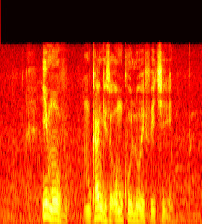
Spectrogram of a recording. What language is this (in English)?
South Ndebele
